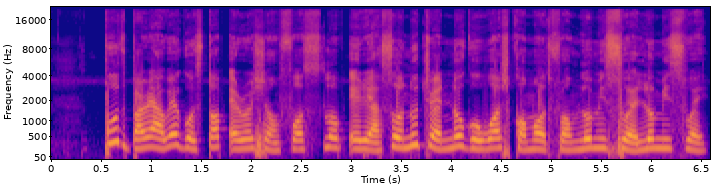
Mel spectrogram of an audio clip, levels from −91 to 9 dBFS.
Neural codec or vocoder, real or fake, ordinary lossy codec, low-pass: none; real; none; none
